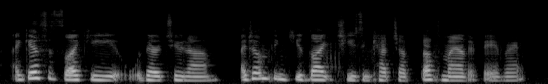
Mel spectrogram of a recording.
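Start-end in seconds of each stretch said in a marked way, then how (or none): none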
